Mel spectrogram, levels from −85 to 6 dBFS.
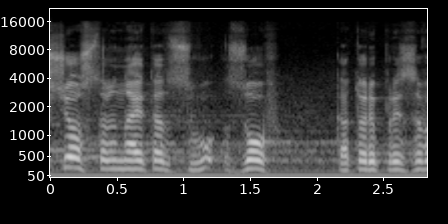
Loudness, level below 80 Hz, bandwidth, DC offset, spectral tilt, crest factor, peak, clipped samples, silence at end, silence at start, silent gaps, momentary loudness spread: -21 LUFS; -40 dBFS; 16 kHz; under 0.1%; -3.5 dB/octave; 18 dB; -2 dBFS; under 0.1%; 0 s; 0 s; none; 11 LU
